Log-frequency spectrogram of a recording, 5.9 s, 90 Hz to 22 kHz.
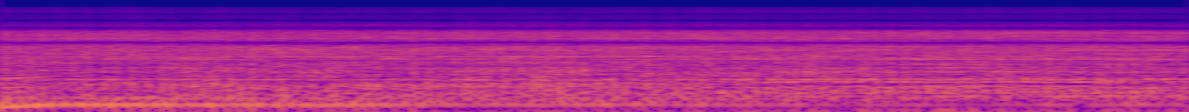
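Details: Craftsman 5hp 21" two-stroke snowblower after carburetor repair (leaking fixed), 20:1 fuel mix: steady high buzzy drone at constant speed, no misses or surging, no leaks; running normally.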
